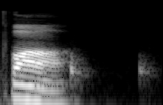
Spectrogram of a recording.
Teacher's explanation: लेकिन आप बोल के देखिएगा प, बहुत कम घर्षण होगा, नहीं कि प और अ बोलकर देख लीजिए, प में कितना घर्षण, अ में कितना घर्षण, अ में ज्यादा घर्षण हो रहा है, प में घर्षण नहीं के बराबर होगा, इसलिए वॉइसलेस हो गया प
